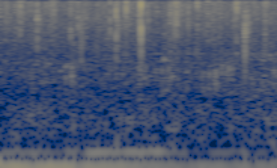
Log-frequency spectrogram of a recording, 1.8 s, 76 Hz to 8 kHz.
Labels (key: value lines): label: anthrophony, boat engine
recorder: SoundTrap 500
